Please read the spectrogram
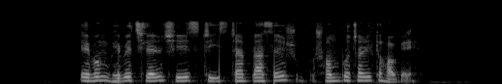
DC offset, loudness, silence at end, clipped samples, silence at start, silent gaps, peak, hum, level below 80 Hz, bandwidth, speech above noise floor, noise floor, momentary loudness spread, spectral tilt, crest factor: under 0.1%; -35 LUFS; 0.85 s; under 0.1%; 0.8 s; none; -18 dBFS; none; -68 dBFS; 8.2 kHz; 41 dB; -76 dBFS; 7 LU; -4.5 dB/octave; 18 dB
